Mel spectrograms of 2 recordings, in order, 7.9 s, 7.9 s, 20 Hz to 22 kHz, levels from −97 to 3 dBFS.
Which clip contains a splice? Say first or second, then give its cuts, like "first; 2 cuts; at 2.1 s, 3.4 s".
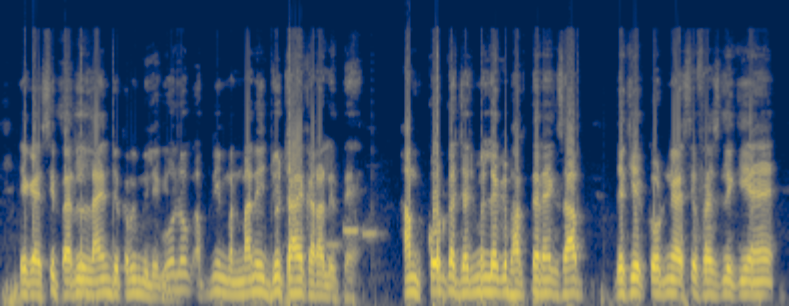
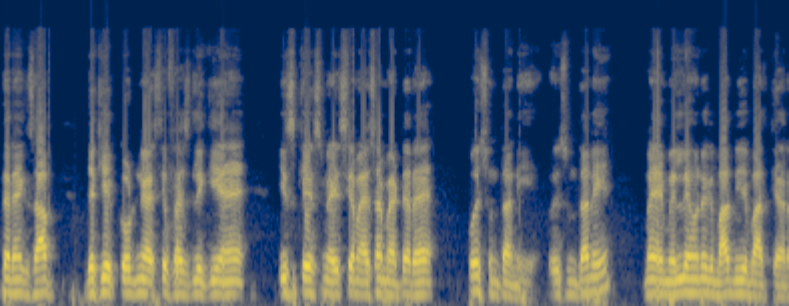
first; 1 cut; at 2.0 s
